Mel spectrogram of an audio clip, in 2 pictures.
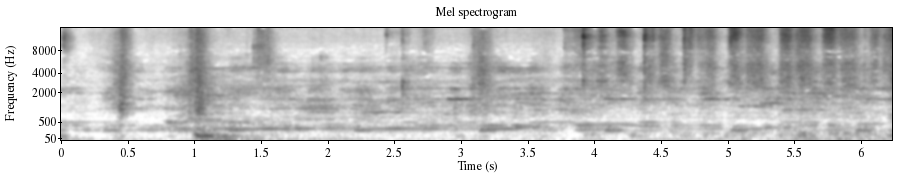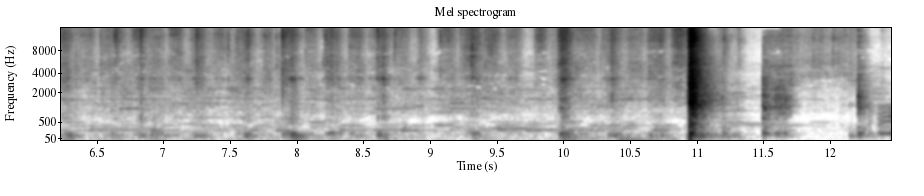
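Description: A knife cuts and peels a pineapple with soft, steady rasping strokes that grow busier over time, then a sharp click near the end, all fairly quiet and close.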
